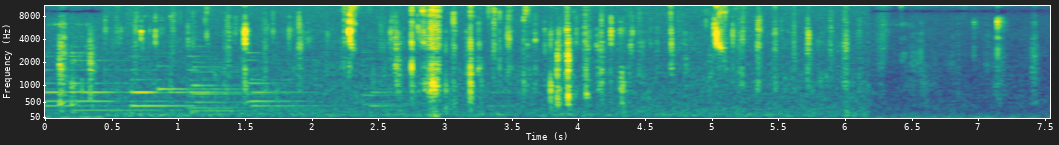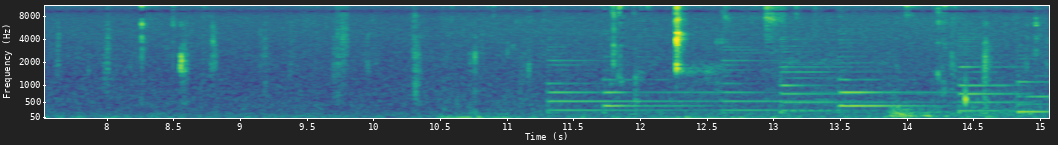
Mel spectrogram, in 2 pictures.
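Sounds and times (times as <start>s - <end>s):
close chewing clicks and smacks: 0.1s - 11.3s.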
